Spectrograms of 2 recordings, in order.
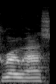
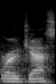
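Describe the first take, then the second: First: The J is said like an H sound. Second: The J is said like an English J. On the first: The speaker calls it right. "I believe it's Rojas ... The J is actually pronounced as a H" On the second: The speaker calls it wrong. "and not Rojas"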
